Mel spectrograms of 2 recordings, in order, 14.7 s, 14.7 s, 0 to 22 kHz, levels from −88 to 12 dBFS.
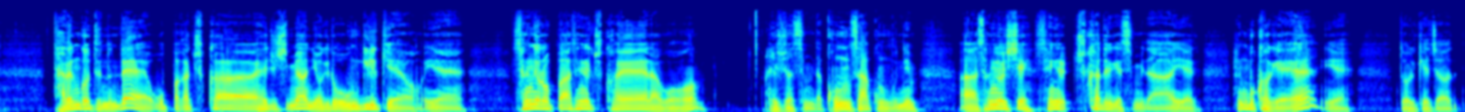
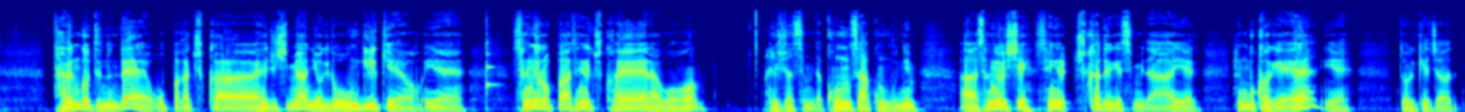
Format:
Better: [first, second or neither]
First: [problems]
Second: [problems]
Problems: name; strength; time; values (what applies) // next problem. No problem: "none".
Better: first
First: none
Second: clattering dishes; faint; at 5 s; peak 10 dB below the speech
